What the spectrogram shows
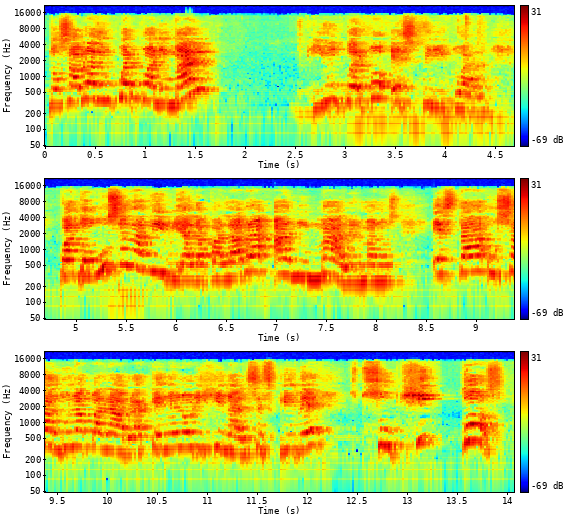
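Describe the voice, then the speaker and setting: A woman pastor with a high voice preaches at an unhurried pace, drawing out key words as she reads and explains scripture. She is recorded from some distance in a roomy, echoing church. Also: slight background noise. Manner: slow, deliberate reading that stretches key words, with asides to the congregation. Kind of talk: sermon, reading and explaining scripture. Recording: echoey church room, voice from a distance.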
